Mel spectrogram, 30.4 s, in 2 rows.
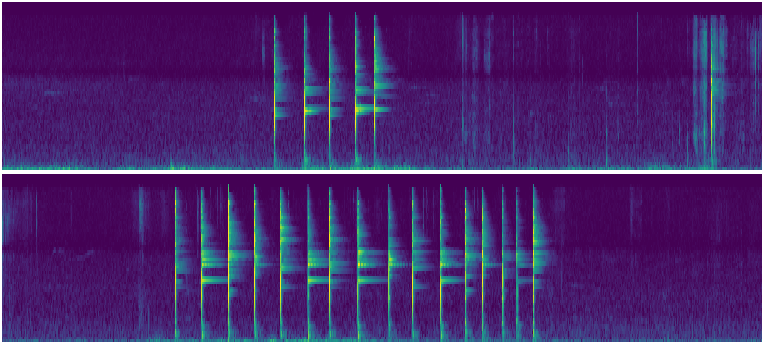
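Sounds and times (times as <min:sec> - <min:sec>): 
hammer striking ringing rocks at Ringing Rock State Park: 0:05.4 - 0:07.8, 0:18.7 - 0:26.2
soft scuffs: 0:09.1 - 0:12.4.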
